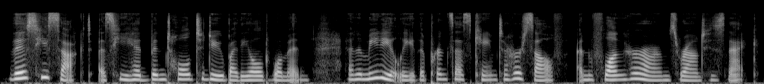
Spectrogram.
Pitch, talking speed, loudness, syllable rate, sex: 220 Hz, 220 wpm, -20 LUFS, 5.2 syllables/s, female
